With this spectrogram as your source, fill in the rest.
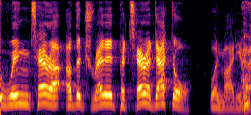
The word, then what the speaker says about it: pterodactyl: Terror of the dreaded pterodactyl one might even say that what the p is silent is that because you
